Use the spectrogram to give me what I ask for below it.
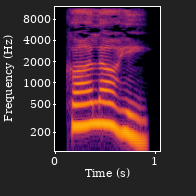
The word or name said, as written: ಗ್ಲಹ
